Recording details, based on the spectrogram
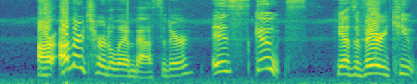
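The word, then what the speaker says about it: Scutes: other turtle ambassador is scoots he has a very cute name but I bet it's spelled differently than what you're thinking SC u t e s a scoot is a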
